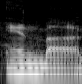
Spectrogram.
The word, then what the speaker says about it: Enma: That anima guy is strong as balls. In the past, It's King Enma, not Anima.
